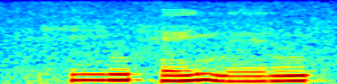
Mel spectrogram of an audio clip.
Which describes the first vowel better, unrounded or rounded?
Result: unrounded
